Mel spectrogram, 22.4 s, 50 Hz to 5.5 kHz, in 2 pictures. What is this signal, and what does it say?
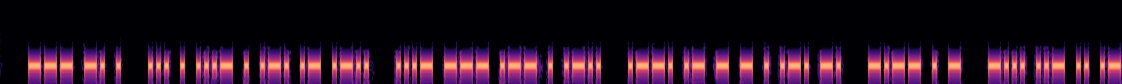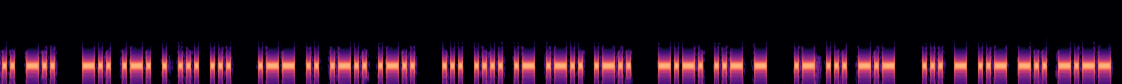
Morse code, heard as a keyed tone, about 30 wpm, 500 Hz. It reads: ONE SEVERAL VOWEL PATTERN YET BUILD DRESS WILL SHALL CUT ASK STUDY
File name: 632 Words 30WPM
